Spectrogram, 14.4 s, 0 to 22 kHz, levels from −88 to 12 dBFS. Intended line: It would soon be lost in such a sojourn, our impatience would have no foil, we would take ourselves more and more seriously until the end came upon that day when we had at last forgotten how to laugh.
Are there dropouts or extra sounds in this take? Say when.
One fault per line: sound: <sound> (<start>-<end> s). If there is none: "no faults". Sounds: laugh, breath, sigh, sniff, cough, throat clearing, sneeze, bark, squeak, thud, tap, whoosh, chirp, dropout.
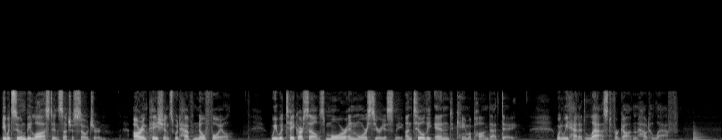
sound: tap (13.9-14.4 s)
